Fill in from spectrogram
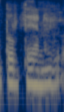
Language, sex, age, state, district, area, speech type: Santali, female, 30-45, West Bengal, Uttar Dinajpur, rural, spontaneous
